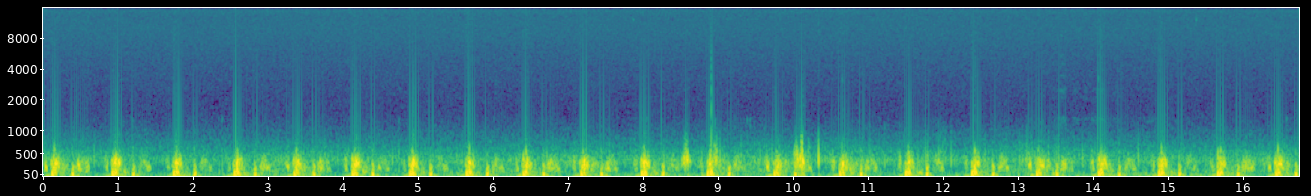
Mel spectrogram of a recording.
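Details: Heartbeat while sitting at a desk, with a visible neck pulse, recorded through doppler and stethoscope audio combined: steady, low thumping heartbeat at about 75 beats a minute.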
